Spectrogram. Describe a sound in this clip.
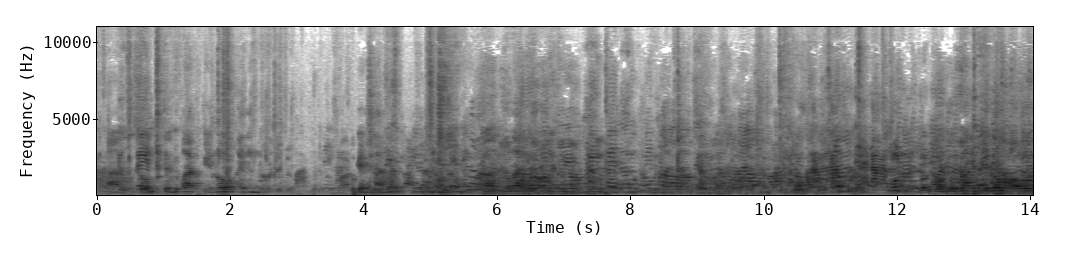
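A crowd of men and women talk at once nearby.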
